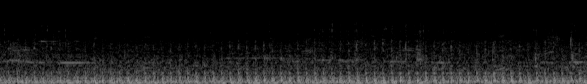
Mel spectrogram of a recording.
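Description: Steady low rumble of a running engine, with a fast even pulsing.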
